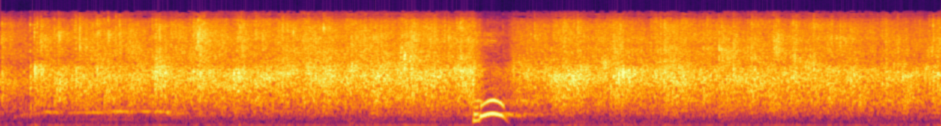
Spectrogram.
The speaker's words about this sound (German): Jetzt ist dein Auftritt. Gib dir mal einen kräftigen Applaus hier.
